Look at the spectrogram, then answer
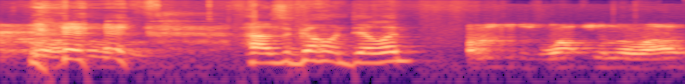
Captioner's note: laughs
